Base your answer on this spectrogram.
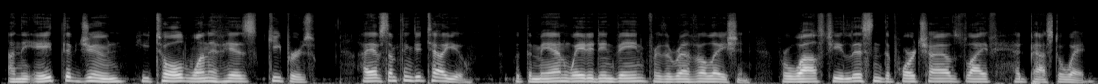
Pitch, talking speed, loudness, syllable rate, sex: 135 Hz, 200 wpm, -17 LUFS, 5.1 syllables/s, male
